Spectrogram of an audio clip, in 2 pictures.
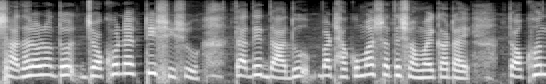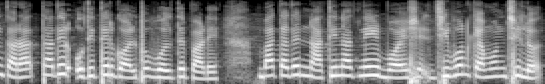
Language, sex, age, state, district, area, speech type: Bengali, female, 30-45, West Bengal, Paschim Bardhaman, urban, spontaneous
